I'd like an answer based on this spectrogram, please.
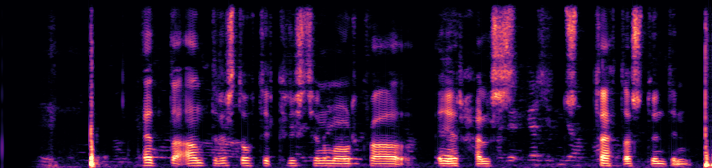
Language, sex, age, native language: Icelandic, male, 15, Icelandic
